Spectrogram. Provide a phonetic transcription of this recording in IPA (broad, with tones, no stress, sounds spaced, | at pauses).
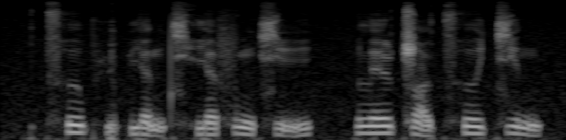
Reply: t͡sʰ ɹ̩˥ pʰ ɥ ɛ˨ p j ɛ̰˨˩ n t͡ɕʰ j ɛ˧˥ f ʊ˥˩ ŋ ɕ ḭ˨˩˦ | l e˥ ɪ̯ ʈ͡ʂ ɑ̰˨˩ ʊ̯ t͡sʰ ɹ̩˥ t͡ɕ i˥˩ n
